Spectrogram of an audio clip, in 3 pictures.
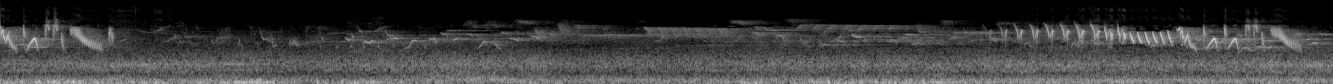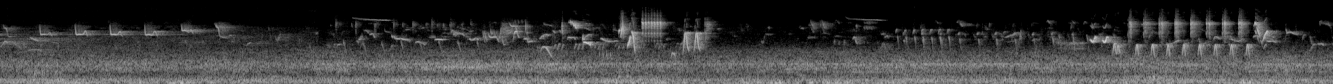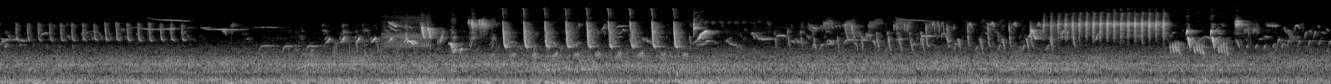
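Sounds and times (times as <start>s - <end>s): songbirds singing and trilling: 0.0s - 39.9s
steady background noise: 23.8s - 39.9s.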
